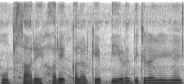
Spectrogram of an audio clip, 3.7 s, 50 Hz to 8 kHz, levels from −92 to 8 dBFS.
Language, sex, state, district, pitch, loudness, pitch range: Hindi, female, Uttar Pradesh, Lucknow, 190 Hz, -17 LUFS, 185-215 Hz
